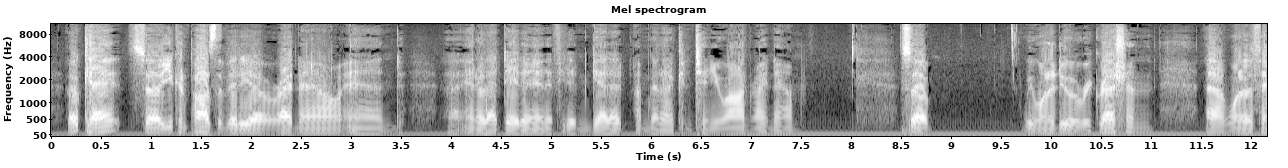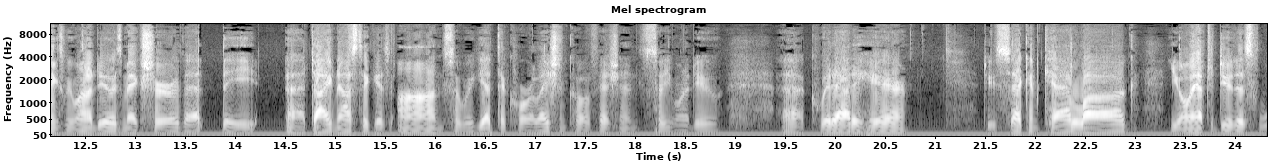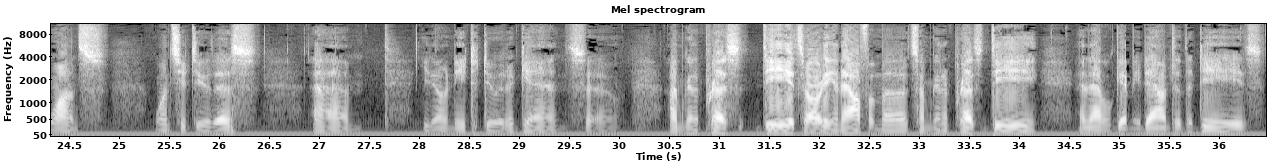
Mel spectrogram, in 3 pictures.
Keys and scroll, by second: 22.9 0, 36.3 Down.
